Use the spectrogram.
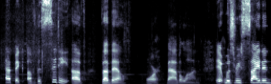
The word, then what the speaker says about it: Babel: magnificent Shrine or temple in Babylon pronounced Babel which simply means Gateway of the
